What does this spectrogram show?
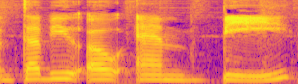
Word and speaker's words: womb: There's a B there, so W-O-M-B. We don't pronounce womb. Right. We say womb.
